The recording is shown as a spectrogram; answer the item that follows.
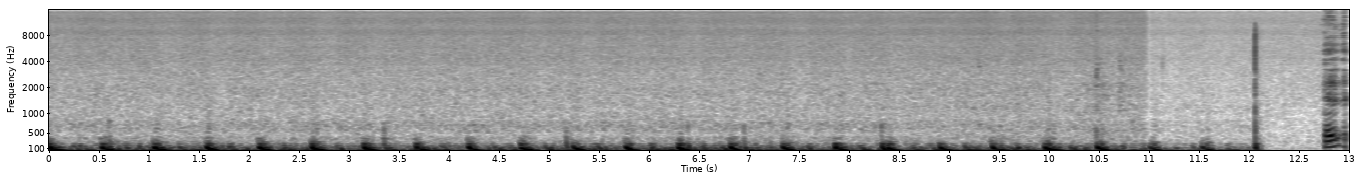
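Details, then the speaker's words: Adult after open-heart mitral valve repair for severe mitral valve prolapse regurgitation, recorded with a stethoscope and an app. Regular clear low thumps near 115 a minute, without the prior squishing murmur. "amazing it sounds like a real heartbeat not like that squish before it sounded like a what sponge it really did"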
